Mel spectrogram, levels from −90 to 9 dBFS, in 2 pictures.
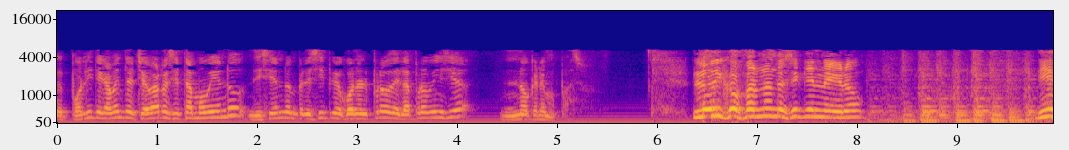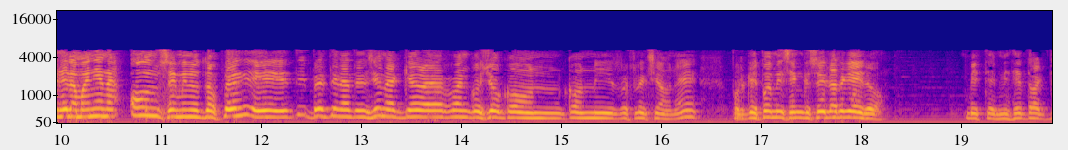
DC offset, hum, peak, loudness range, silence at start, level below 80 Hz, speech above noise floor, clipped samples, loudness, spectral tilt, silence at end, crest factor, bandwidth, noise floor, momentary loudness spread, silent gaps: under 0.1%; none; 0 dBFS; 8 LU; 0 s; -34 dBFS; 25 dB; 0.3%; -11 LUFS; -7 dB/octave; 0 s; 12 dB; 5.4 kHz; -36 dBFS; 12 LU; none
